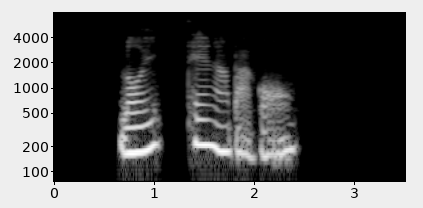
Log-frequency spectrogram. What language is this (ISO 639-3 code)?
yue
